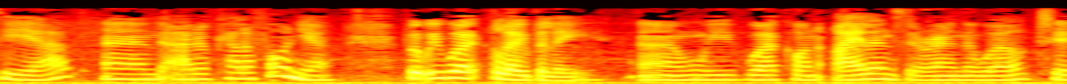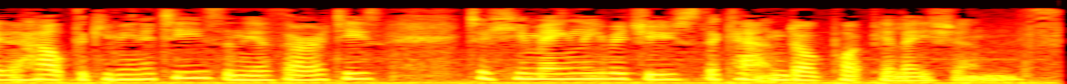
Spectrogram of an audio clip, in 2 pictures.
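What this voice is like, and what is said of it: English accent. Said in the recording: “I hear your English accent there.”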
